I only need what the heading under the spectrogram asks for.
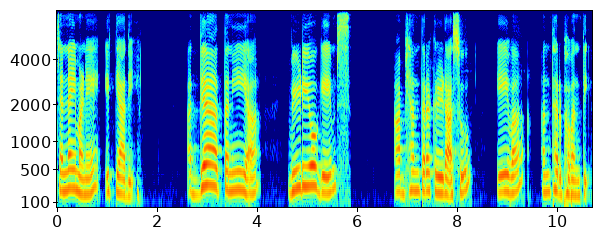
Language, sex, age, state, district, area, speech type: Sanskrit, female, 30-45, Karnataka, Dakshina Kannada, urban, spontaneous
